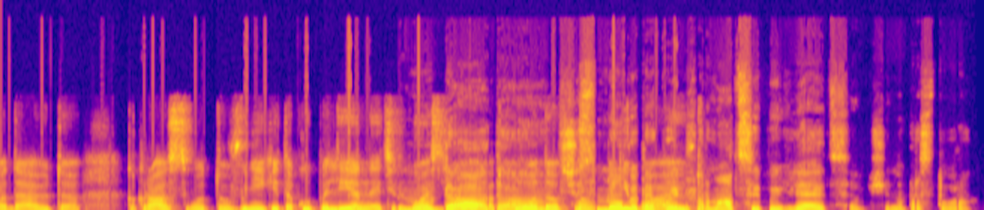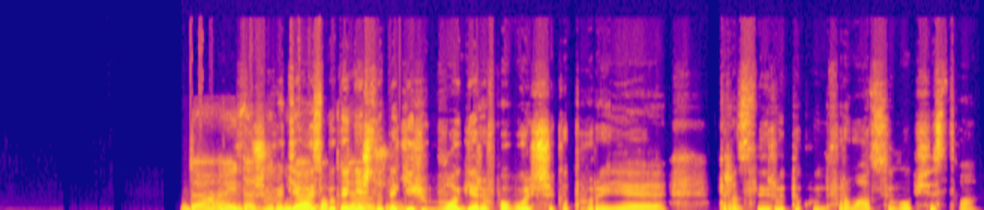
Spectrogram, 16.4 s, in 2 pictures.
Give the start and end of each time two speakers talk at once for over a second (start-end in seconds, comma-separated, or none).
3.3-5.9, 10.0-11.6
